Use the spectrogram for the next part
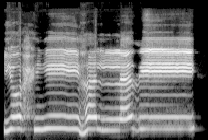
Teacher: ذال کو نرمی سے پڑھا جائے گا، اور ہماری جو زبان ہے اوپر والے دانتوں کے کنارے سے سافٹلی ٹچ ہو کر اس کی ادائیگی ہوگی۔ اور یا کے اوپر دیکھیے مد بھی ہے، ہم نے اس کو لمبا بھی کرنا ہے۔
